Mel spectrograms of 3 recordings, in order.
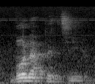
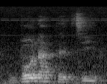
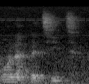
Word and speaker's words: bon appétit: Bon appétit. Bon appétit. You don't pronounce the last T in bon appétit. It's not bon appetit.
